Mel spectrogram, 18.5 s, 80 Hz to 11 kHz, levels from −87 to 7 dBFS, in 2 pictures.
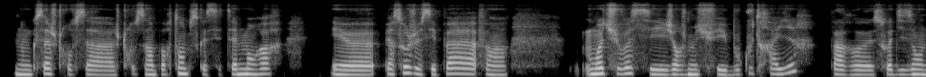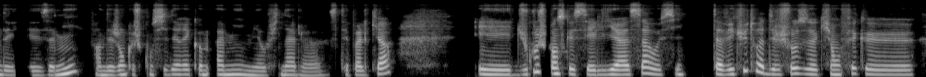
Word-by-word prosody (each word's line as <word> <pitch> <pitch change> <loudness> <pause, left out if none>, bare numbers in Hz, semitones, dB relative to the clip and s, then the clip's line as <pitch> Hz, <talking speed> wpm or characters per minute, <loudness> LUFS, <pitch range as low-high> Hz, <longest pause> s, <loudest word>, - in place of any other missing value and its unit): Donc 200 -1 +1
ça, 225 - +4
je - - 0
trouve 205 - -8
ça 185 -2 -1
je - - -6
trouve - - -8
ça 200 - -1
important 200 +4 0
parce 225 - -2
que - - -6
c'est - - -7
tellement 210 0 +3
rare 220 +1 -1 0.5
et 195 0 +2
heu, 185 -1 +4
perso 215 +5 +2
je 225 -3 +1
sais 205 +1 +1
pas, 225 -1 +3
enfin, 185 -3 -3 0.8
moi 225 +2 +8
tu 225 - +2
vois, 240 +2 +3
c'est 200 -4 0
genre 200 0 +2
je 205 +1 0
me - - +3
suis 200 - -2
fait 190 -1 0
beaucoup 195 +6 -9
trahir 260 - -3
par, 195 -2 0
heu, 185 -1 +1
soi-disant 200 +2 -1
des 180 -2 -5 0.2
des 170 0 -6
amis, 230 - +3
enfin, 175 - -6
des 175 0 -1
gens 190 +2 0
que 195 - -8
je - - -2
considérais 195 +1 -3
comme 190 +1 -3
amis, 195 0 0
mais 170 -2 -4
au - - -6
final, 180 0 -5
heu, 160 +1 -10
c'était 195 - -10
pas 180 - +1
le 175 - -8
cas 230 +5 +1 0.9
et 195 -2 +3
du 200 +3 -4
coup, 305 - +2
je - - +1
pense 235 0 +6
que 215 - +2
c'est 195 -2 +1
lié 190 +2 +2
à 195 0 +5
ça 245 +4 +2
aussi. 200 -1 -2 0.3
Tu 205 - +5
as - - +7
vécu, 210 - 0
toi, 325 -5 +4
des 205 -1 -2
choses, 230 +1 +1
heu, 200 - +2
qui 200 0 -3
ont 195 - +1
fait 235 - -3
que 190 -2 -2
200 Hz, 245 wpm, -23 LUFS, 190-215 Hz, 0.9 s, moi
